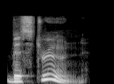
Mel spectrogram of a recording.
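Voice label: "bestrewn", British English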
